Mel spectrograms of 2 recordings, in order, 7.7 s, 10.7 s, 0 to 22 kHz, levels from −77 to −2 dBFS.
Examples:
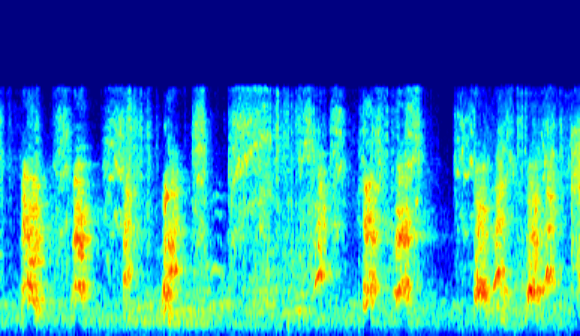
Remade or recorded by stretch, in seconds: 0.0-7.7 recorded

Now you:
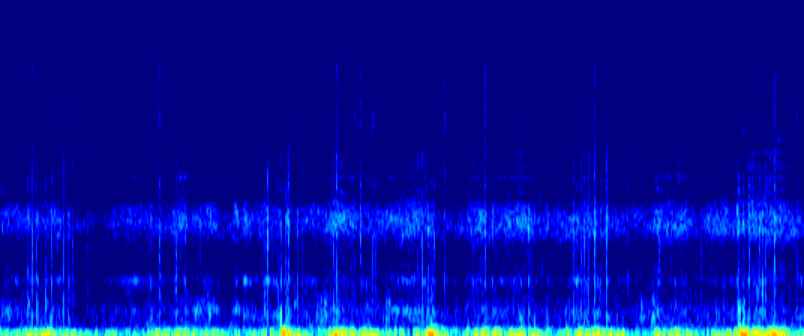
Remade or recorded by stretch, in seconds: 0.0-7.5 recorded; 7.5-8.1 remade; 8.1-10.7 recorded

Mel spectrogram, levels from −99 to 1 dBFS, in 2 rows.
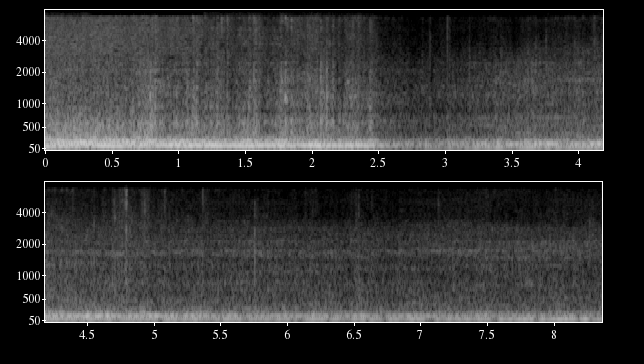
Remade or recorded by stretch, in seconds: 0.0-1.9 recorded; 1.9-4.5 remade; 4.5-6.8 recorded; 6.8-7.5 remade; 7.5-8.4 recorded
